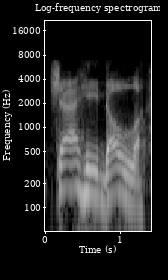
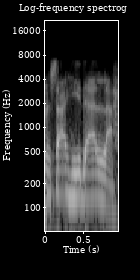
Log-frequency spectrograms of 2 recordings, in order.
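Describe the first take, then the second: First: "Syahidallah" drawn out slowly, ending in a round "-lloh"; "Syahidallah" recited slowly, thick and rounded; thick Allah. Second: "syahidalah" with a light L and open A; wrong thin Allah. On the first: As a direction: say "Syahidallah" with heavy L and O-like vowel. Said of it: "jangan syahidalah". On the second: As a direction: say "syahidalah" thin, ending in plain "-lah". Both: Shown as a demonstration.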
